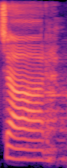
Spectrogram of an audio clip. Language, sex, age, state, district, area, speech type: Punjabi, female, 30-45, Punjab, Patiala, rural, read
